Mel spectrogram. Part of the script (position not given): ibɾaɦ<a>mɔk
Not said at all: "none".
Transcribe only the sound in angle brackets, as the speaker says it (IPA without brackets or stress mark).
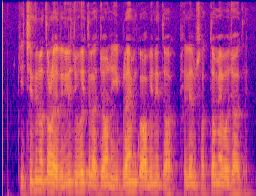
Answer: i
